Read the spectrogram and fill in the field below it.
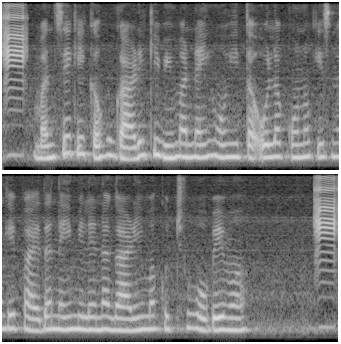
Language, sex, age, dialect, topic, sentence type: Chhattisgarhi, female, 25-30, Central, banking, statement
